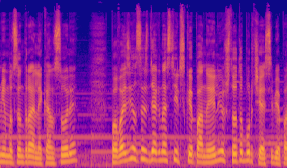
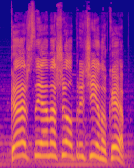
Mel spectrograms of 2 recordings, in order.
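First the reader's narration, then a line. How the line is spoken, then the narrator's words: Exclamation. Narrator (Russian): воскликнул Хэп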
